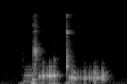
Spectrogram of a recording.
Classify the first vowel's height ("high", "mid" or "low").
mid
